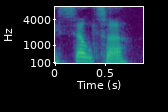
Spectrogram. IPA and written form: ˈsɛltə (CELTA)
